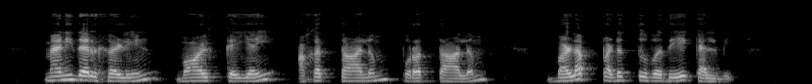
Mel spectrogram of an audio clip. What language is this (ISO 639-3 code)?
tam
